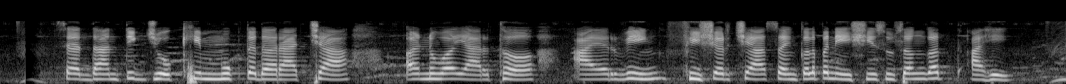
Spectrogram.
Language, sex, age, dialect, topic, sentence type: Marathi, female, 18-24, Varhadi, banking, statement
